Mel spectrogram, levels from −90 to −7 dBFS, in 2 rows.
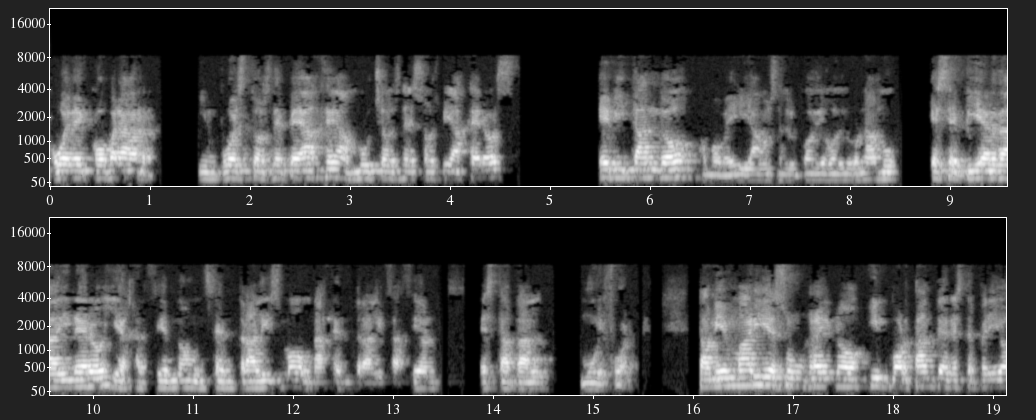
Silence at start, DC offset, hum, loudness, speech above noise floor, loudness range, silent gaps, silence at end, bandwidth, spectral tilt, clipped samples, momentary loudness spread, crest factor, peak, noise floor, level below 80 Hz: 0 s; under 0.1%; none; -17 LUFS; over 74 dB; 5 LU; 1.11-1.47 s, 4.72-5.47 s, 8.51-8.79 s, 13.49-13.53 s, 13.73-13.86 s, 14.63-14.86 s, 15.58-15.67 s, 15.95-16.05 s; 0 s; 8.8 kHz; -5.5 dB/octave; under 0.1%; 12 LU; 16 dB; 0 dBFS; under -90 dBFS; -64 dBFS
